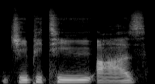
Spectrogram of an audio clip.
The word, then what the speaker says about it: GPT-Oz: First up, GPT-Oz rhymes with boss, and honestly not bad.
